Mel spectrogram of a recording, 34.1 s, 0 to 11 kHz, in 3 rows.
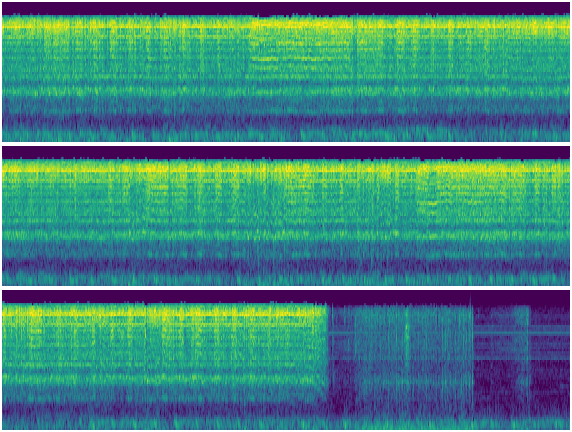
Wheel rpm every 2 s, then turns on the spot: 160, 170, 160, 170, 170, 170, 170, 170, 170, 170, 170, 170, 170, 170, 100, 40, 10.
30-34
